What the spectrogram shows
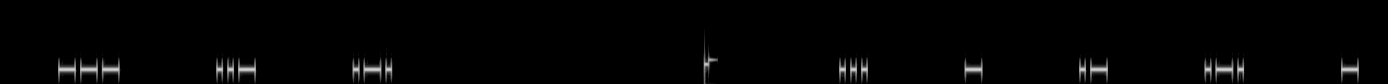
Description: Morse code, heard as a keyed tone, about 22 wpm, spaced as for 8 wpm, 700 Hz. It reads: OUR START
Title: 6x Character Spacing - Top 300 Words - 22wpm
